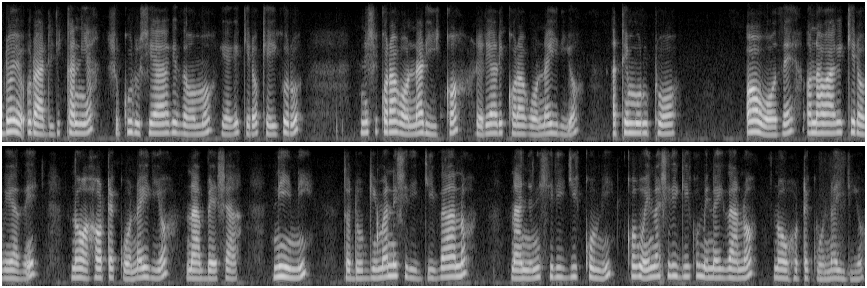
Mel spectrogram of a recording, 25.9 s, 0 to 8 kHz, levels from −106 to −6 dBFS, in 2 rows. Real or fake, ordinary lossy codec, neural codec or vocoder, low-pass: real; Opus, 16 kbps; none; 7.2 kHz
